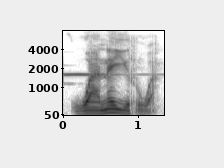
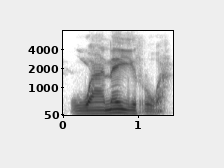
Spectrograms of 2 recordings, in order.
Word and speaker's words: waneirua: Unas, unos en Wayuunaiki se dice waneirua, waneirua.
